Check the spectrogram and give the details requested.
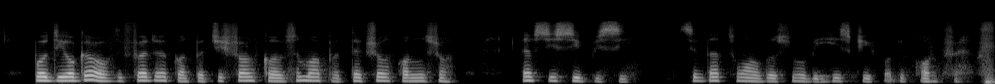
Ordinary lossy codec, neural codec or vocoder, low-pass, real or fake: none; codec, 16 kHz, 0.3 kbps, FocalCodec; none; fake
